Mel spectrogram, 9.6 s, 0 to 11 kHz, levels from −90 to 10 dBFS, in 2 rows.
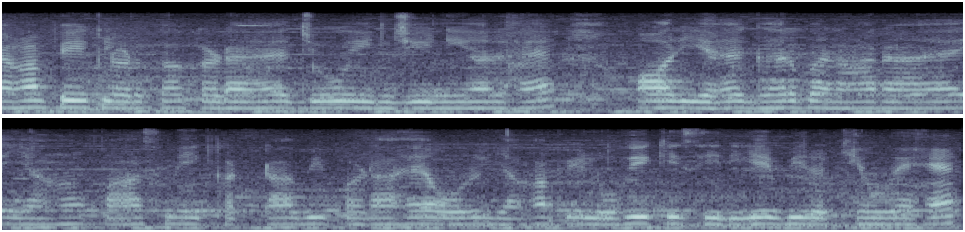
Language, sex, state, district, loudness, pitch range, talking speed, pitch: Hindi, female, Rajasthan, Bikaner, -18 LUFS, 185-195 Hz, 205 wpm, 190 Hz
